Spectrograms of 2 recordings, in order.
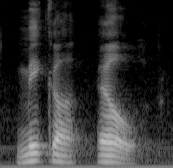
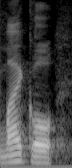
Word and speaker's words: Michael: The name itself, Mika-el, Michael, means one who is as God. So the English pronunciation, Michael, comes right out of the text of the older Hebrew scriptures, you see.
